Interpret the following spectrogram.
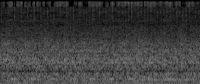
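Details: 2012 Mazda 6 3.7 L cooling fan after fan module replacement, engine running about 4–5 minutes: steady airy whoosh holding one speed, no surging to high speed; previously ran high and erratic even when cold, fan module fixed it.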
